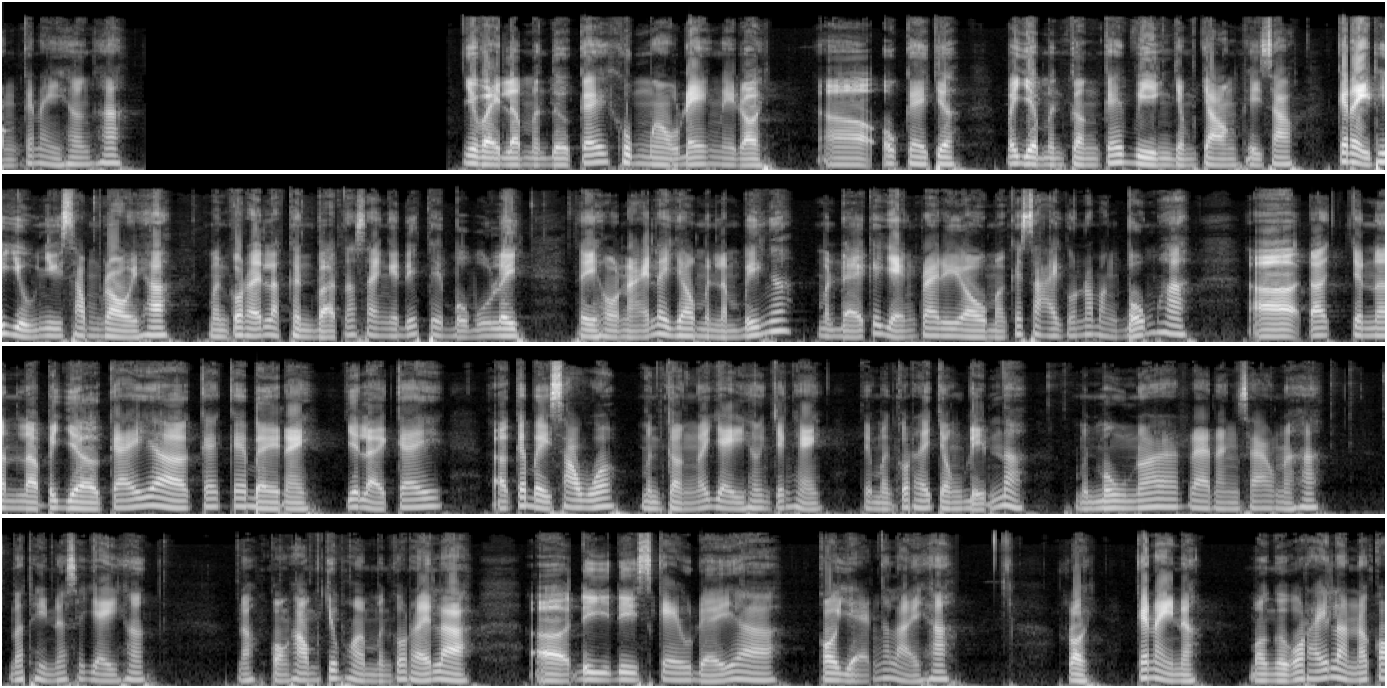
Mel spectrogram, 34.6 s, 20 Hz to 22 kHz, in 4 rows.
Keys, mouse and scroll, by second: 0.8-2.5 drag, 2.5 middle click, 2.6 scroll down 1, 2.7 middle click, 6.0-7.2 scroll up 1, 7.2 alt+middle click, 9.2 alt+middle click, 11.3 alt+middle click, 12.2-12.6 scroll down 1, 12.8-13.1 scroll up 1, 17.8 middle click, 21.7-22.1 typing, 22.1 scroll down 1, 22.6 click, 23.8 w, 24.4 click, 25.5 1, 25.8 middle click, 26.2-26.5 scroll down 1, 27.0-27.4 scroll down 1, 27.4 alt+middle click, 28.1-28.5 scroll down 1, 28.5 middle click, 28.9 scroll up 1, 32.5 middle click.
